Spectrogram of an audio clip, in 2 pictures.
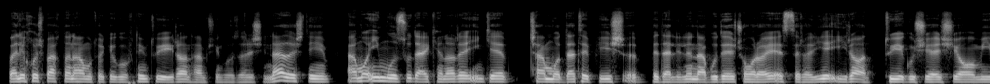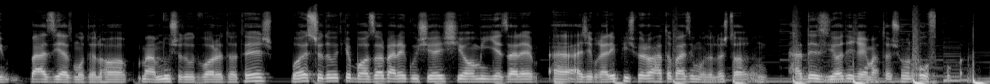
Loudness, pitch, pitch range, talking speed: -20 LUFS, 125 Hz, 115-135 Hz, 185 wpm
